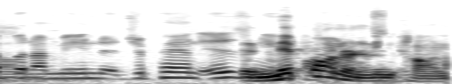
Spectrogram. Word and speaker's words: Nippon: i mean japan is nippon or nikon i forgot how it's pronounced it's nippon it's nippon to the japanese and it's japan to everybody else that's personally reasonable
